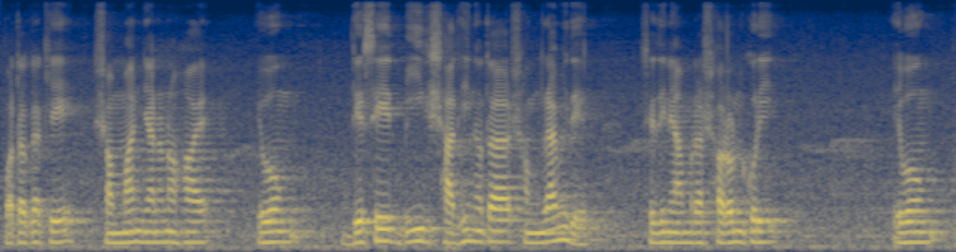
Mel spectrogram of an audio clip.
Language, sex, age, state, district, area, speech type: Bengali, male, 60+, West Bengal, Paschim Bardhaman, urban, spontaneous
